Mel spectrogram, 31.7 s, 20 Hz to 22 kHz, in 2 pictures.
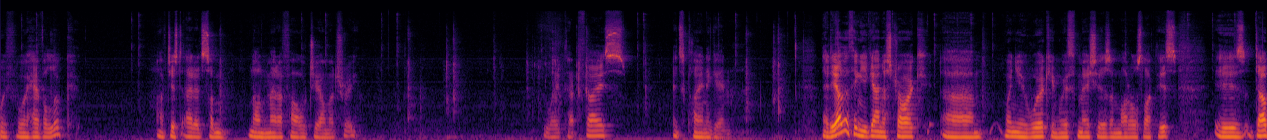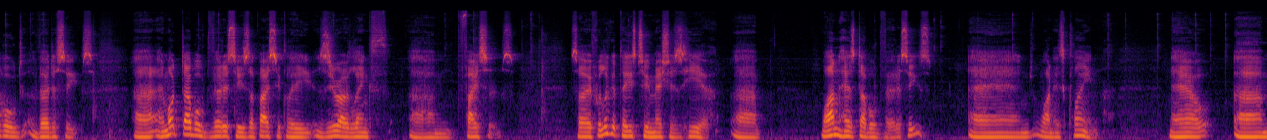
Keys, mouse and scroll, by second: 0.2-2.0 middle drag, 1.7-3.9 drag, 2.2-6.6 middle drag, 5.6 Tab, 7.2 Delete, 8.6-11.5 middle drag, 9.7 Tab, 14.2 middle click, 16.9-18.0 middle drag, 18.3-20.0 middle drag, 19.9-22.5 drag, 21.4-23.7 middle drag, 23.7 right click, 27.5 right click, 28.0-29.9 drag, 29.9-31.6 middle drag.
